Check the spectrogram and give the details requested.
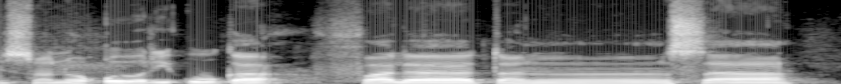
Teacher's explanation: سنق قاف پہ قلقلہ ہونا چاہیے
